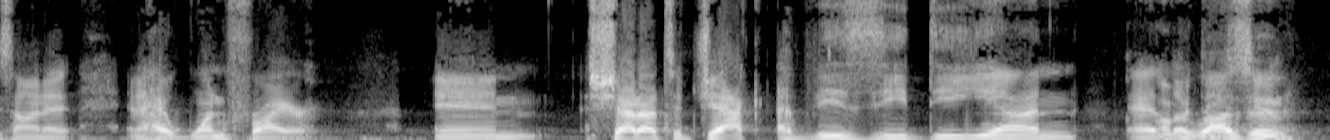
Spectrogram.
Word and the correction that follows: Avedisian: Huh? Avedisian. – We're actually Armenian, so we know how to pronounce it. – Avedisian? – Yeah.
